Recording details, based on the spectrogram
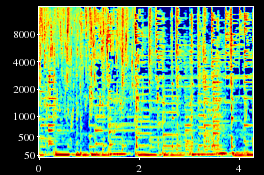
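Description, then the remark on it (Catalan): Water pours steadily into a sink basin, filling it before cleaning a partial denture, a continuous splashing rush with gurgling resonant tones underneath; the flow keeps going without a break and no one speaks. “Abans de netejar-la, ompli el lavabo d'aigua per si li cau la pròtesi.”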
